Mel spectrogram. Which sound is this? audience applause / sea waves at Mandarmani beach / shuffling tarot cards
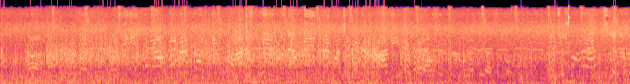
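sea waves at Mandarmani beach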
